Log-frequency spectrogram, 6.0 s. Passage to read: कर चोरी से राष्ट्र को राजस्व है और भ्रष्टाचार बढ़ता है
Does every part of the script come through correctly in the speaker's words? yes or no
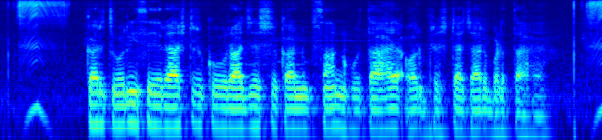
no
